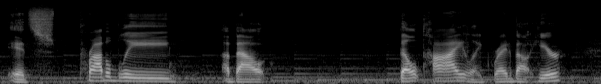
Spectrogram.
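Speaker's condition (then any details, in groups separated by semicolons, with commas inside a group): No condition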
